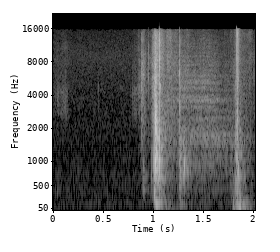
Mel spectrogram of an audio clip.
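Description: Comic books being handled after a near-silent second: a sharp slap of paper about a second in, a few small clicks, and a duller knock near the end as a comic is laid flat on the table.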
